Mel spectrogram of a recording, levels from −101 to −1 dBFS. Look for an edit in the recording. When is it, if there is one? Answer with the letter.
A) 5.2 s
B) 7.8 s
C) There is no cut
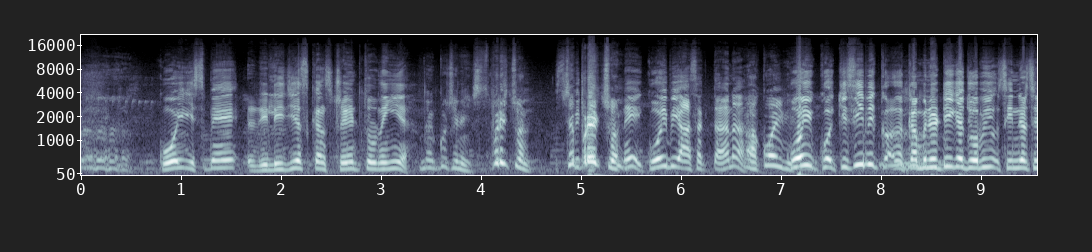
C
